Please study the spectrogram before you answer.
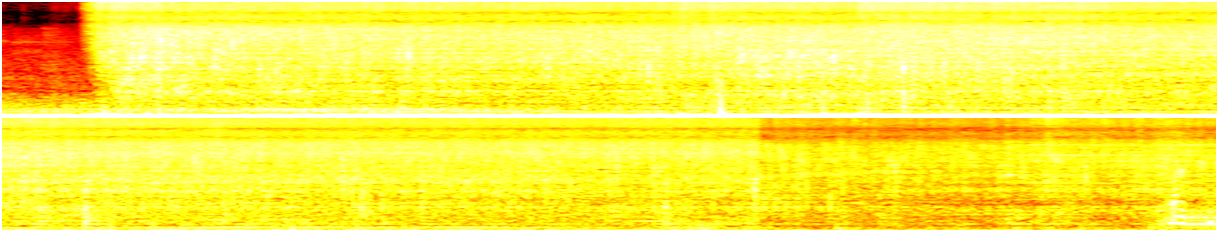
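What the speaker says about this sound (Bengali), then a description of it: "এখানে রুই মাছের পিস ভেজে নিচ্ছি" Rohu fish pieces fry in hot oil in a pan for a Bengali fish curry, giving a loud, close, continuous sizzle that starts suddenly and holds steady, easing slightly near the end.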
